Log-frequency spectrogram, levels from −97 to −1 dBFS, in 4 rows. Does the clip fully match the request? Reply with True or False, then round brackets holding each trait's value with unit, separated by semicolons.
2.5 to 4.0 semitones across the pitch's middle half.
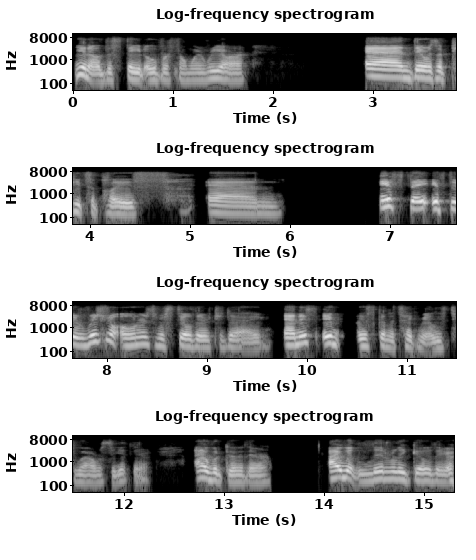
False (4.9 semitones)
